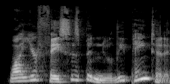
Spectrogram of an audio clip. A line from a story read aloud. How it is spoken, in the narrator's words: exclaimed Dorothy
